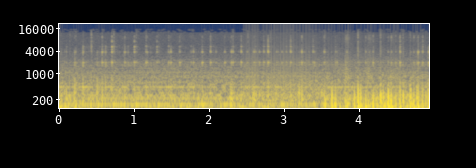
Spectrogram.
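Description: Long fingernails tap quickly and click the interlocking pieces of a small brown wooden puzzle box held in the fingers. The dull, low-pitched clicks come in a fast, somewhat irregular patter. They turn noticeably louder and heavier about halfway through.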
